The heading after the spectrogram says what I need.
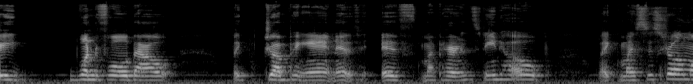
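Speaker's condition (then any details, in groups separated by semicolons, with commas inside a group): Cerebral palsy; infant ventilator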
